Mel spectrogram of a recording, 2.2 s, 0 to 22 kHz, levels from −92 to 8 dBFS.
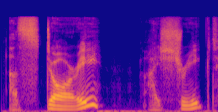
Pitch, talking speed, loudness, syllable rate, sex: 130 Hz, 110 wpm, -18 LUFS, 3.6 syllables/s, male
